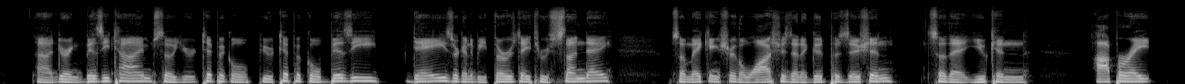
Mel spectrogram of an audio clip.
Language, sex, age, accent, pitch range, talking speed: English, male, 30-49, American, 110-130 Hz, 165 wpm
